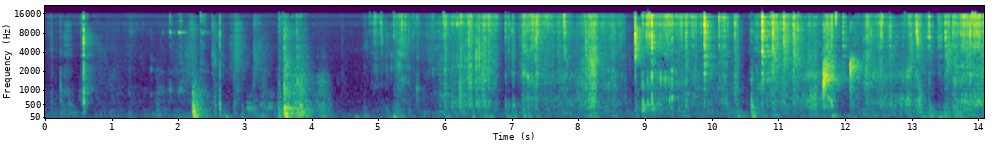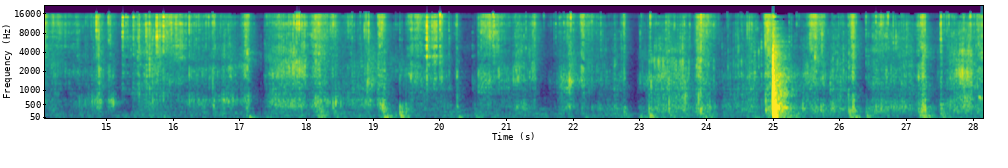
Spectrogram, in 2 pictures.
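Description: White slime loaded with sequins and beads being squeezed and kneaded by hand in a glass dish: a continuous sticky crackling and crinkling with small clicks, starting after a few near-quiet seconds. About 25 seconds in, one loud sharp pop, typical of an air pocket bursting in the slime.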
